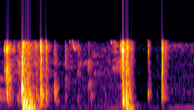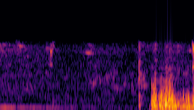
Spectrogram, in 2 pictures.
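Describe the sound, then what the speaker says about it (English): A car door being shut on a hot day, a couple of sharp loud thuds with clunks and a brief motor whir, followed by quiet and then rustling movement. "now it's time to close the door"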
